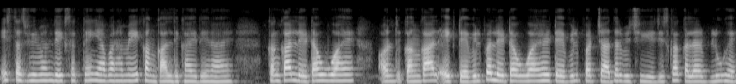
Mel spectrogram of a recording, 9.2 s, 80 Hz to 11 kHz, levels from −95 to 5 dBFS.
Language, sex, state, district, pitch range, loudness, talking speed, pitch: Hindi, female, Bihar, Vaishali, 205-230 Hz, -18 LUFS, 245 wpm, 220 Hz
